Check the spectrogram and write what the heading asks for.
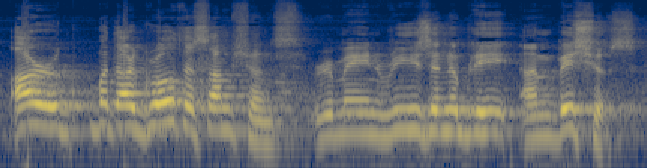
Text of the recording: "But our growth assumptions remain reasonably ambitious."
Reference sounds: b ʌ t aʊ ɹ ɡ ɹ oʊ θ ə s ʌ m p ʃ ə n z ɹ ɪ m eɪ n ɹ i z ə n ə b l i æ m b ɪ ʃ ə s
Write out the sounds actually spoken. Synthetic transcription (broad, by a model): b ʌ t aʊ ɹ ɡ ɹ oʊ t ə s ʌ m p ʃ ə n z ɹ ɪ m eɪ n ɹ i z ə n ə b l i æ m b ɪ ʃ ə s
